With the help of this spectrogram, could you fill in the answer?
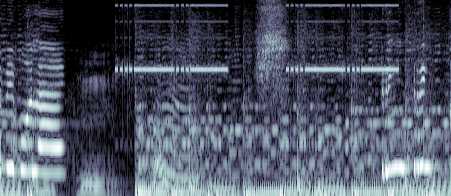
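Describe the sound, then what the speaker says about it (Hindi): A mobile phone ringtone plays loudly in a Hindi film scene, a bright electronic melody with sustained tones and repeating beeps, with a voice speaking over part of it. "ट्रिंग ट्रिंग, कान फट रहा है, क्या बकवास रिंगटोन है, तेरे बाप का फोन है, उठा"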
